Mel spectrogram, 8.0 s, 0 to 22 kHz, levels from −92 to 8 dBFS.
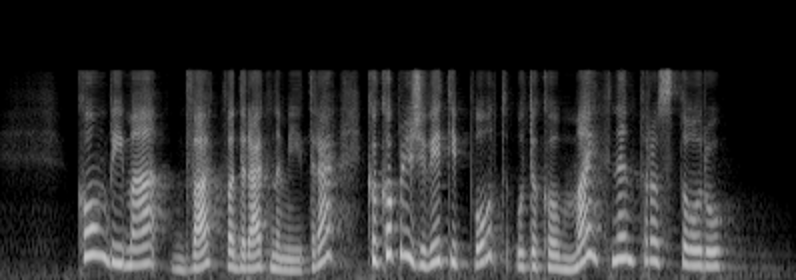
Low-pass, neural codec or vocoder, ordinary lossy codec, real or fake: none; codec, 16 kHz, 0.3 kbps, FocalCodec; none; fake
